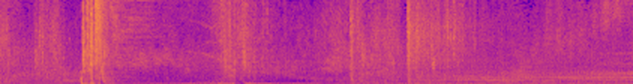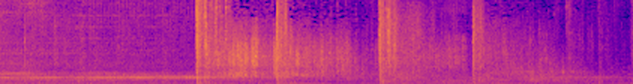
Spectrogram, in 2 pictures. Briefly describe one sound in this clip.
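Fires crackle and roar nearby.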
